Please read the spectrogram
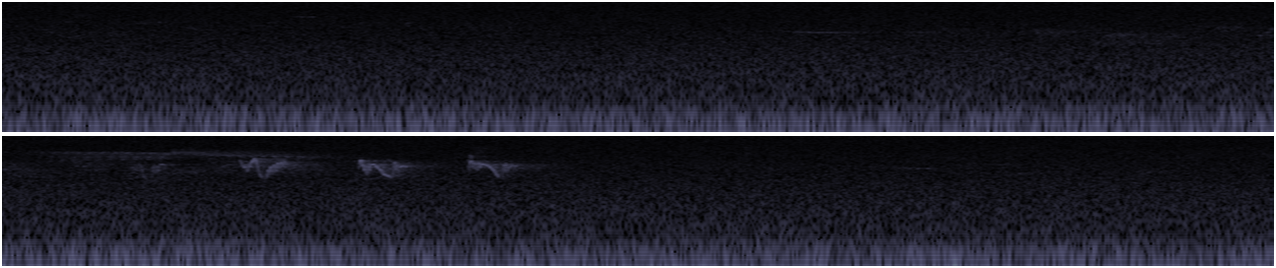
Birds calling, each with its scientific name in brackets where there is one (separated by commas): Western Tanager (Piranga ludoviciana), Orange-crowned Warbler (Leiothlypis celata)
